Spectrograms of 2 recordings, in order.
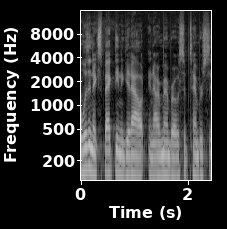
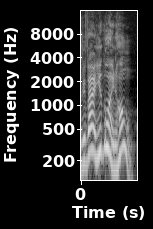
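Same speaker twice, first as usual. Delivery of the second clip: much higher and louder news; mock announcement; 11 semitones higher, 11 dB louder than usual. Counselor telling him he is going home, loud and high. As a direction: announce it big and bright. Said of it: "He goes".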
